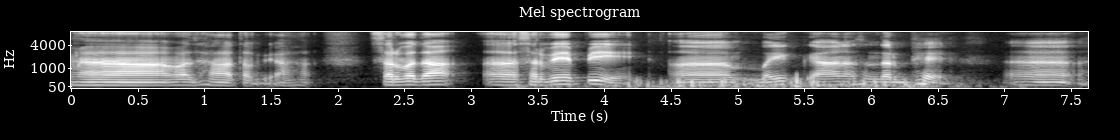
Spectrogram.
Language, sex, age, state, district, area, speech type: Sanskrit, male, 18-30, Karnataka, Uttara Kannada, rural, spontaneous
